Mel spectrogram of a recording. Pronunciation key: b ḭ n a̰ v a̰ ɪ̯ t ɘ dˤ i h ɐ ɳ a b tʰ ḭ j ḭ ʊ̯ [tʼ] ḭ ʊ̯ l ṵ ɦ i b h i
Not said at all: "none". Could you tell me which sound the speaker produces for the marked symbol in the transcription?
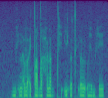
tʼ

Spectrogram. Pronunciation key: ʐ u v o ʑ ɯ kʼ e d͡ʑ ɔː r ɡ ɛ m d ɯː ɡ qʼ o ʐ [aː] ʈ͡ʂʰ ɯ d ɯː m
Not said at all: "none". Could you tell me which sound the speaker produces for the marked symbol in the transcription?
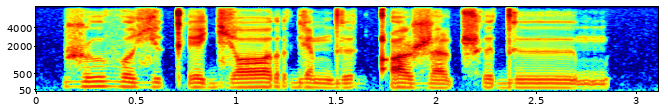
a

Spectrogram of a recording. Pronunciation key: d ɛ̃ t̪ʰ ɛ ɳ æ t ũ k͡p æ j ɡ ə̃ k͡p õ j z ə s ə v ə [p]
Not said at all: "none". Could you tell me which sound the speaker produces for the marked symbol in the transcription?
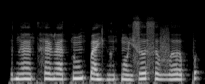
p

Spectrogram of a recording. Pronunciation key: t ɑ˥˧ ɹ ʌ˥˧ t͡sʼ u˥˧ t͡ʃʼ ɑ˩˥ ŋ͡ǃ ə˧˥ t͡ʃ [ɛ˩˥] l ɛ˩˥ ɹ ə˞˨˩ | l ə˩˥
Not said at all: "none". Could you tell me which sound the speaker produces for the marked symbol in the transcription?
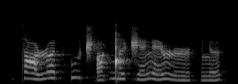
ɛ˩˥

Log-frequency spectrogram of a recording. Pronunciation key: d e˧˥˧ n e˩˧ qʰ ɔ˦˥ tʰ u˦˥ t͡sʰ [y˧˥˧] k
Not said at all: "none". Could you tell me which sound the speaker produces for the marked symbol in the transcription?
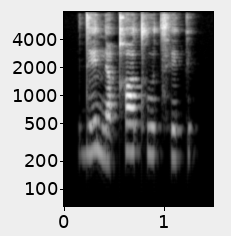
ɪ˧˥˧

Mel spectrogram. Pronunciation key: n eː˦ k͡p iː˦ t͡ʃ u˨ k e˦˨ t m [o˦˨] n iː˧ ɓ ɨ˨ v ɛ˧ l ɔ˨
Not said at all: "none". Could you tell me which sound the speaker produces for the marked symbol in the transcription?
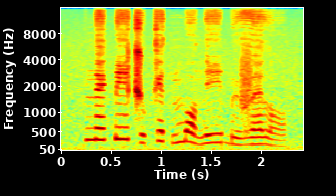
ɔ˦˨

